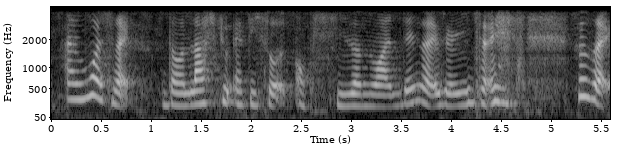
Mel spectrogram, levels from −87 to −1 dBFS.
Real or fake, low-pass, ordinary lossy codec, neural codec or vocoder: fake; 3.6 kHz; none; codec, 24 kHz, 3.1 kbps, DualCodec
